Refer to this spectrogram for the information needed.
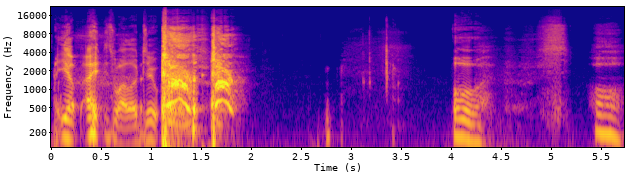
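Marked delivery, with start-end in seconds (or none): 1.1-1.8 sharp burning cough from hot pepper; loud choking cough. Real, not acted. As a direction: hack it out, throat on fire. Coughing after swallowing hot pepper.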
